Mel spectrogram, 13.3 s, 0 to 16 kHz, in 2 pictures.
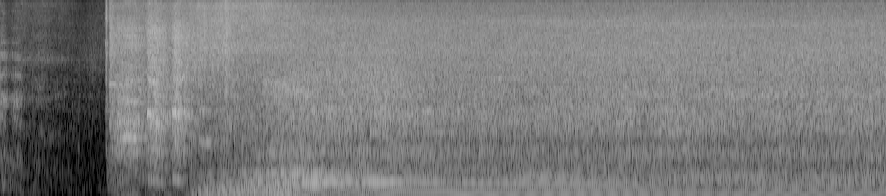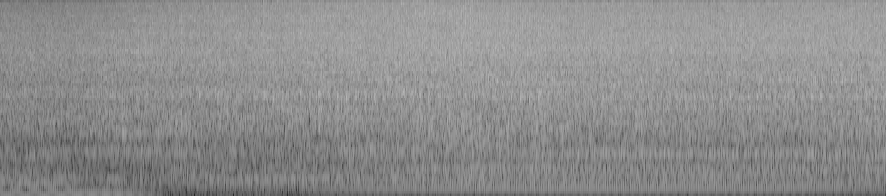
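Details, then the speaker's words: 1990 Honda CRX Si (JDM EF7), first start after fresh oil, new spark plugs, cleaned fuel tank and new filter: revs up smoothly and settles into an even idle with no knocks or ticks; sounds healthy. "we've actually just got the engine running um it's nothing crazy it's not some big b20 build or some k-swap at the moment there are plans for that later i mean it still sounds great when you start it"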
